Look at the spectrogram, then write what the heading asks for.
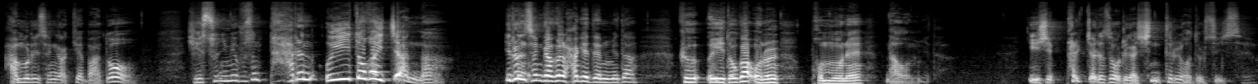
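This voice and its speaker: A man preaching a sermon as a pastor in a church, swinging between loud emphatic rises and quiet low asides. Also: sing-song, normal speed, gravelly. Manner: acts out quoted lines dramatically. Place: church sanctuary.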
